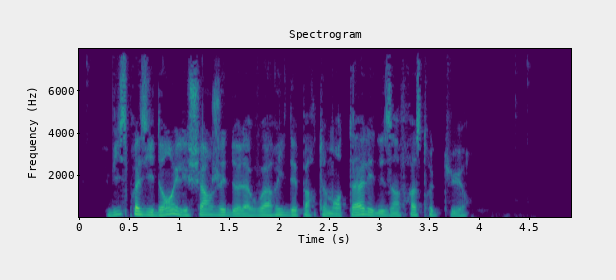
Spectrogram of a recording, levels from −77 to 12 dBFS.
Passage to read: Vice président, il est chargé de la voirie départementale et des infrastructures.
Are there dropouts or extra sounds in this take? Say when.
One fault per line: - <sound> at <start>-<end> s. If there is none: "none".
none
